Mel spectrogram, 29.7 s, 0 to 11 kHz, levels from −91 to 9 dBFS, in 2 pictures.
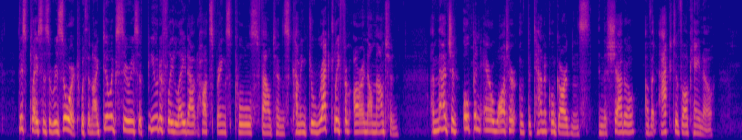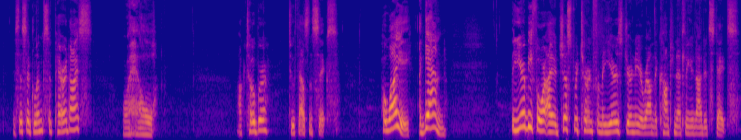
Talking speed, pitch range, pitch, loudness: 130 wpm, 185-250 Hz, 215 Hz, -26 LUFS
